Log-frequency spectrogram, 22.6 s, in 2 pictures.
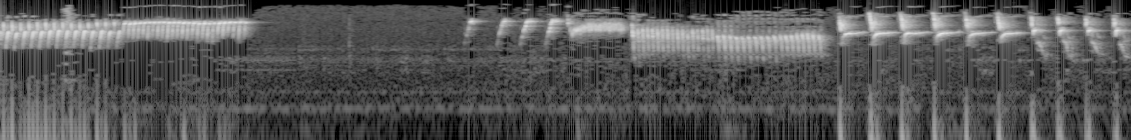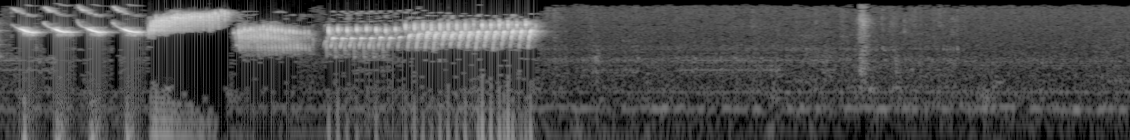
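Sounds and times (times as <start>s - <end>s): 
canary singing: 0.0s - 3.0s, 4.6s - 18.4s.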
